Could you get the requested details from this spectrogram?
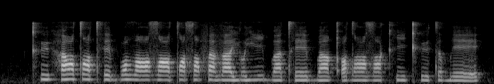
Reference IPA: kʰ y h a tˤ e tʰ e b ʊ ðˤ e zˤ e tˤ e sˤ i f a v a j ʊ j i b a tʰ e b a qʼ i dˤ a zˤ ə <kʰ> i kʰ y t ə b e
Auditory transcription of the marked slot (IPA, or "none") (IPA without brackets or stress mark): kʰ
